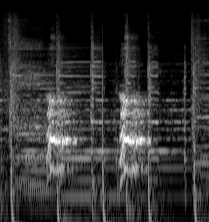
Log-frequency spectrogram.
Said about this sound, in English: And before we go, an interview with Flora wouldn't be complete without her studio companion, Pearl Dog, saying hello.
